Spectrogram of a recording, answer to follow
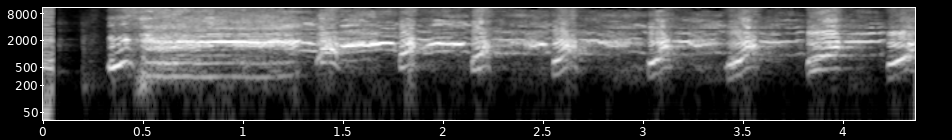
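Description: Loud laughter in a run of short, repeated 'ha' bursts, about three a second, starting after a brief silent cut at the very start.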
